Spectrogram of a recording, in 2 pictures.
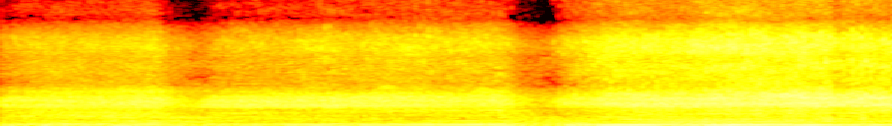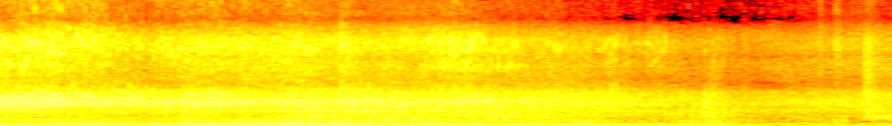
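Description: A motor running steadily; it grows louder about four seconds in and eases off again near the end.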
